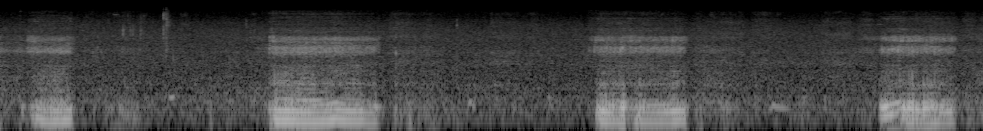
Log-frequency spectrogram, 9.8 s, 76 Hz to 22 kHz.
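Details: Sleeping Basset Hound snoring: soft, low, rumbling snores with each breath, about 20 per minute, in a quiet room; ordinary dog snoring.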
